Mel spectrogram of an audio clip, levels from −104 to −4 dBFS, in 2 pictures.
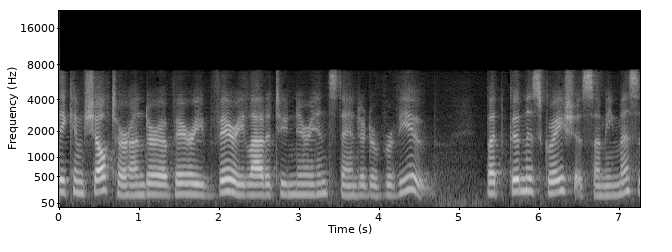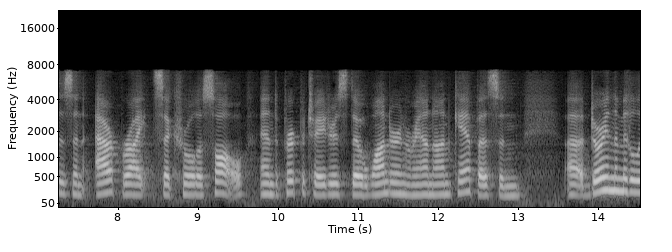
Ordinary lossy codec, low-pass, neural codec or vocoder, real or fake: MP3, 48 kbps; 7.2 kHz; codec, 16 kHz, 0.2 kbps, FocalCodec; fake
